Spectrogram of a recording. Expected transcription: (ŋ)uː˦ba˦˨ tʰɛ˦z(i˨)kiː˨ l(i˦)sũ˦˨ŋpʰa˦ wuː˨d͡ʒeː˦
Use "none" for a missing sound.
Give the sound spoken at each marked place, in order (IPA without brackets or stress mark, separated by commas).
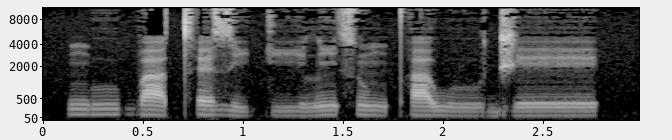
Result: ŋ, i˨, ĩ˦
